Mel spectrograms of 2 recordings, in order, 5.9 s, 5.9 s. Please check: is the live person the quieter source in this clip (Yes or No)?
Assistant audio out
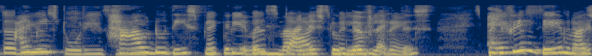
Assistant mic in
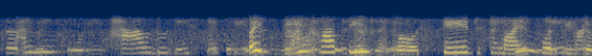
No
